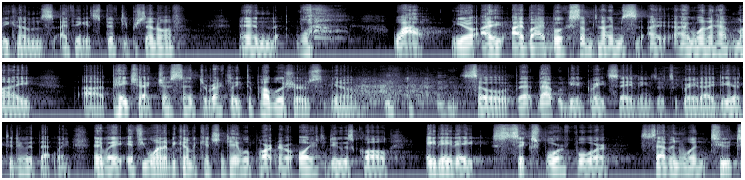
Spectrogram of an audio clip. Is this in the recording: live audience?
yes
